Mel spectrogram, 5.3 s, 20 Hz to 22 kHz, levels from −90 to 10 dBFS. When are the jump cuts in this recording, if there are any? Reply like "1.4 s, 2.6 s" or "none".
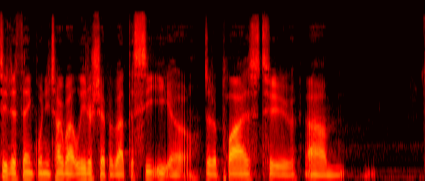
2.6 s, 3.7 s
